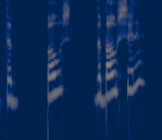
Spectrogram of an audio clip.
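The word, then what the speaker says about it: boatswain: says the both the bosen boat swin I'm pretty sure it's pronounced BOS uh Ralph rackstraw enters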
